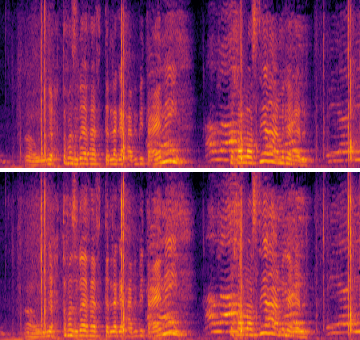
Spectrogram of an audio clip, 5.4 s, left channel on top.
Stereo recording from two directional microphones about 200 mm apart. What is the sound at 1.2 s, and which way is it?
Speech, 50° left (ahead or behind).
